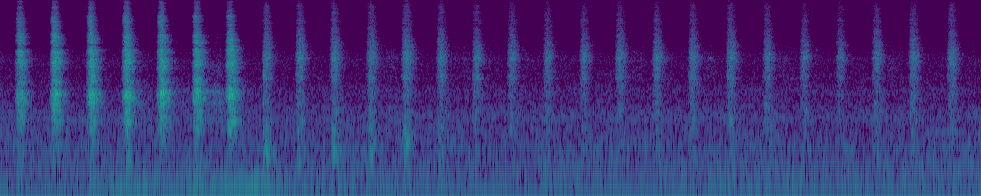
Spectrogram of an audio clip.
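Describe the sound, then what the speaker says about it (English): Breath of fire yoga breathing in an energizing yoga class: a long, even run of rapid, forceful nasal exhalations, about two per second, close and clear. The first few are louder, and the rest settle into a steady pulse. "So, coming into breath of fire, inhaling deeply, allowing the eyes to close."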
